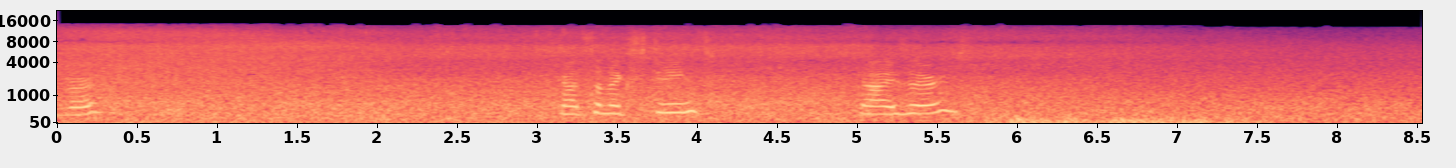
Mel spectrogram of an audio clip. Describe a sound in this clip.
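A stream rushes over rocks nearby.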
